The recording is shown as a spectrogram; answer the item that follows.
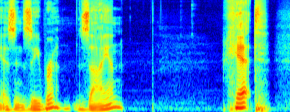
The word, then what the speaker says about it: Het: Het, you have sort of a guttural sound to it like Bach, and so a little sound there in the back of your throat, Het.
